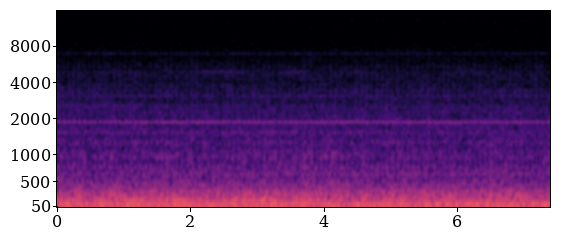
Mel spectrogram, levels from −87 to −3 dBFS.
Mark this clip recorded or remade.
remade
